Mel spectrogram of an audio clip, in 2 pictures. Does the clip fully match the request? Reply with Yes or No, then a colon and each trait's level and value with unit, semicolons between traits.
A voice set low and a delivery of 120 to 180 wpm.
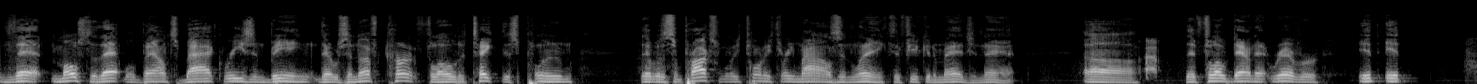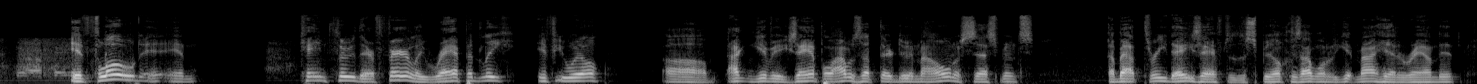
Yes: low, 130 Hz; average, 160 wpm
